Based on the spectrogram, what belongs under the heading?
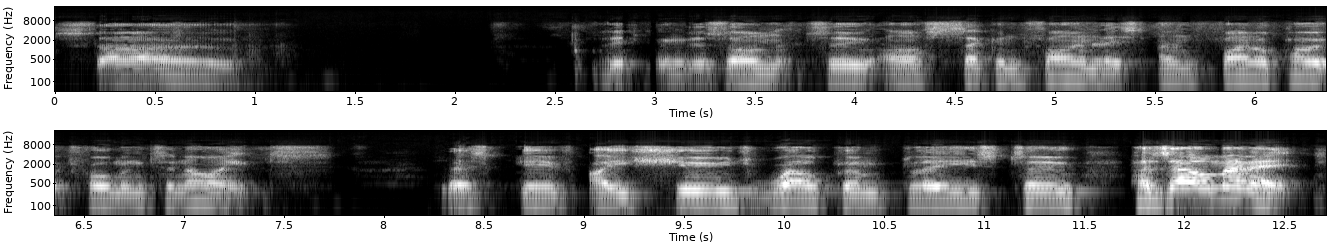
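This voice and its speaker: Slow-talking man hosting, dull lo-fi sound. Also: medium pitch. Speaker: host of an online poetry slam. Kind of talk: live event hosting. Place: online video call.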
